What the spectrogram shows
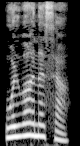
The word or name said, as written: ಒಳ್ವಾನಸ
